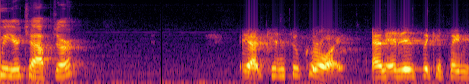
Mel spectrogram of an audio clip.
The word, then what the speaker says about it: Kintsukuroi: Tell me how you pronounce the name of your chapter. Yeah, Kintsukuroi.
